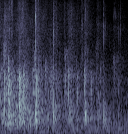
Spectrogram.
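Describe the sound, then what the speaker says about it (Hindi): Applause from an audience at a Jharkhand sports policy launch and players' felicitation ceremony, a steady patter of many hands with small swells, moderately distant and not very loud, running the whole time without talk. "जोरदार तालियां।"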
